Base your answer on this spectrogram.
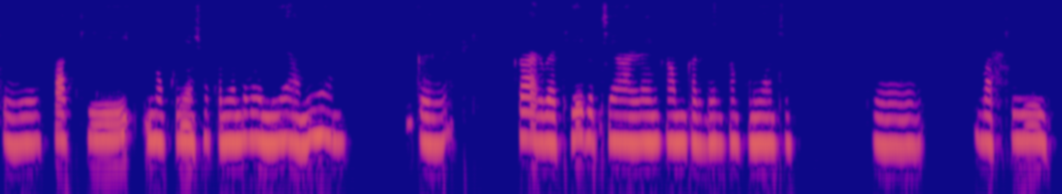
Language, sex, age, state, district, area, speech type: Dogri, female, 30-45, Jammu and Kashmir, Reasi, rural, spontaneous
